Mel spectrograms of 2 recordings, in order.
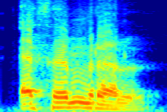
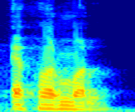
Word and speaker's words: ephemeral: antonym of this eternal for the pronunciation of this ephemeral ephemeral not a formal ephemeral and this opposite is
